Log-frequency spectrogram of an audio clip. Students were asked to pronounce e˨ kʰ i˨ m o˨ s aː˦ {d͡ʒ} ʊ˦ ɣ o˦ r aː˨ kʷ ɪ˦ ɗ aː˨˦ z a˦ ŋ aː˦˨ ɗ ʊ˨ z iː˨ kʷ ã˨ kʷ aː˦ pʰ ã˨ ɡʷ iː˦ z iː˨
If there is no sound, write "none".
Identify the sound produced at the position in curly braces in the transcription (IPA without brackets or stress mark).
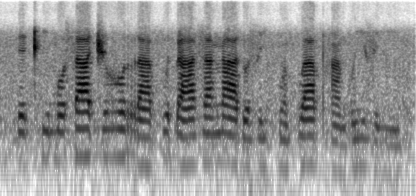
d͡ʒ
